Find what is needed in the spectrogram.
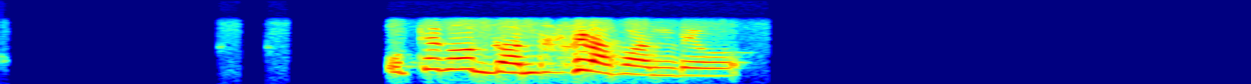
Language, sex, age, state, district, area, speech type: Dogri, female, 45-60, Jammu and Kashmir, Reasi, urban, conversation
